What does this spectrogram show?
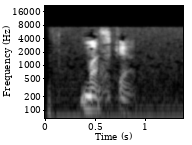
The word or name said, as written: muscat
